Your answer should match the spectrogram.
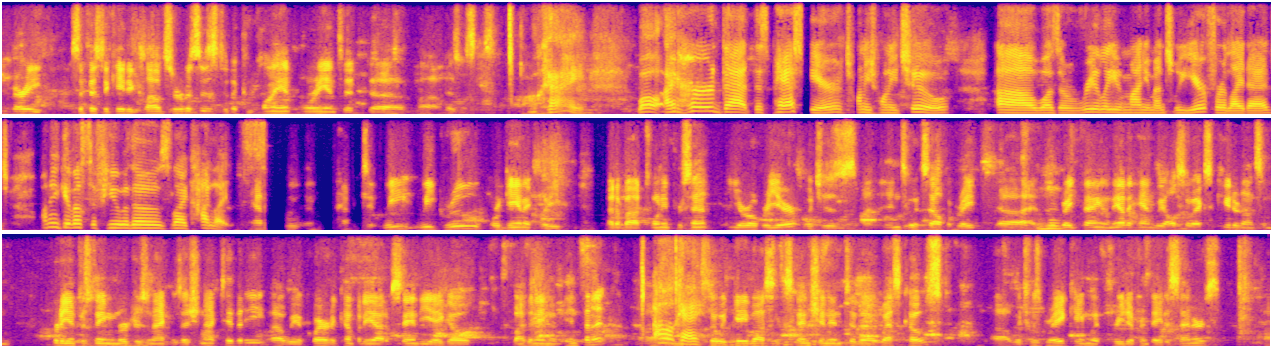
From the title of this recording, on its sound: Live from PTC‘23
